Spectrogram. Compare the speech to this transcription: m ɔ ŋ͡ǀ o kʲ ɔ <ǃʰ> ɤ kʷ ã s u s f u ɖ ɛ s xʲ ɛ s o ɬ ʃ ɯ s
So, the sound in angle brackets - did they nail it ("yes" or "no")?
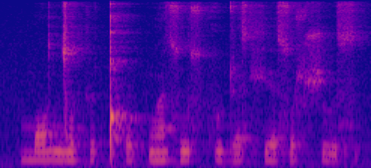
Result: yes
